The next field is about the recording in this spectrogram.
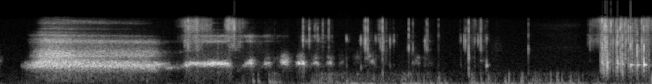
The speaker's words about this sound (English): Let me get my rock, paper, scissoring hands warmed up. I'm gonna put a glove on. That's your lucky glove. I'm blowing on my fingers.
